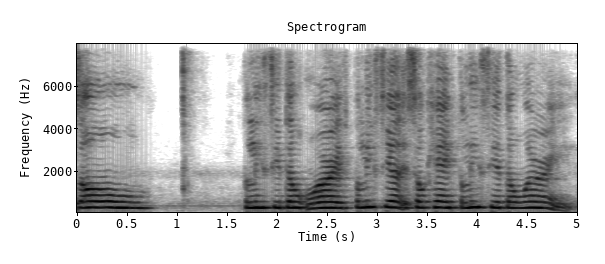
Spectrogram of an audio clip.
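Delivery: high, sing-song soothing of a worried friend; mock reassurance. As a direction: imitate a friend breezily saying not to fret. Friend brushes off her warning.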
